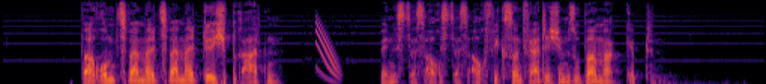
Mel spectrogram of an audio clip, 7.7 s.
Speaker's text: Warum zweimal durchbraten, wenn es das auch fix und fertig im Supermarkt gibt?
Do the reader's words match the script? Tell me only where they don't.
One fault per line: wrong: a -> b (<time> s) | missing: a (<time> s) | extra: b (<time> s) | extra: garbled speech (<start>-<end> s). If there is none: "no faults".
extra: zweimal (1.6 s)
extra: es das auch (4.4 s)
